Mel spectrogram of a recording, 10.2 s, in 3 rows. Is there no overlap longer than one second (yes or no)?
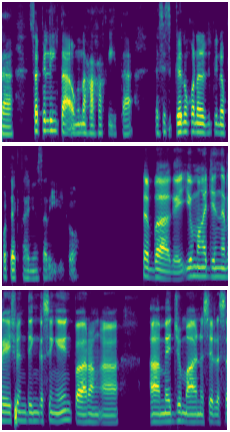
yes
